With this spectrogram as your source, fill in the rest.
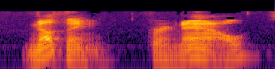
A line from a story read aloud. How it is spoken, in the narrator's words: snapped Herc Armstrong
